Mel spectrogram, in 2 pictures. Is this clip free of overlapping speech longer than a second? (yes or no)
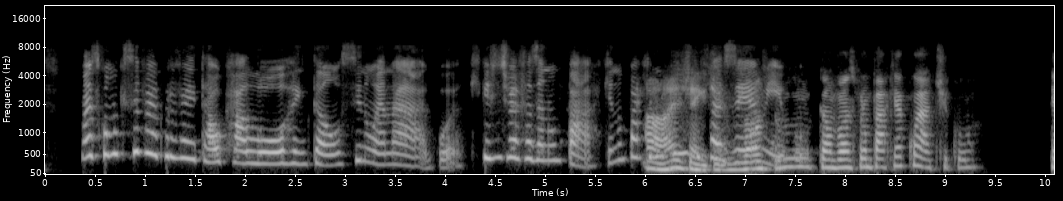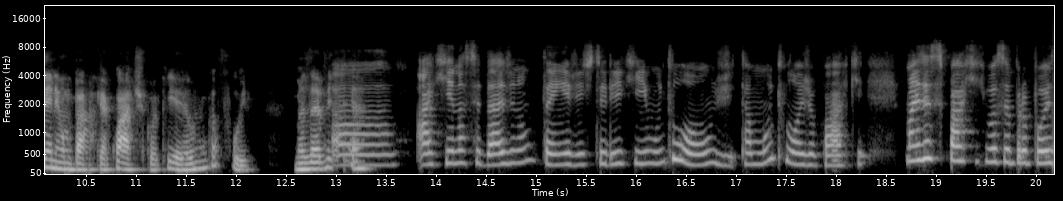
no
